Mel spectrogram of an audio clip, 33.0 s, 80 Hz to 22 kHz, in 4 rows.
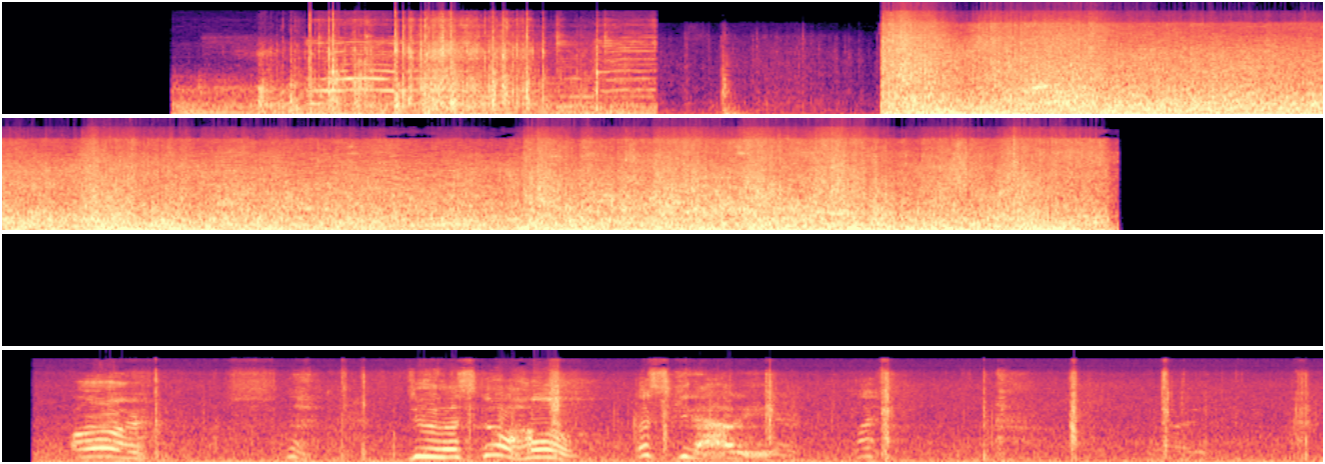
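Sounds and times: crashing din: 1.5s - 3.8s, 4.4s - 15.2s.

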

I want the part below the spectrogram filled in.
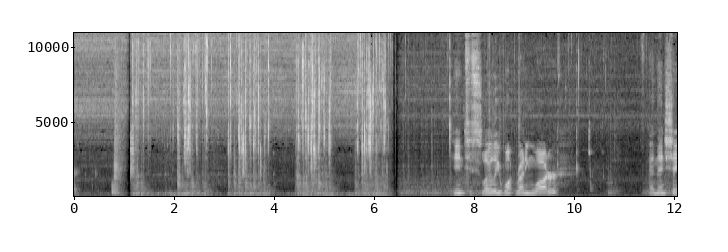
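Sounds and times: tap water running into sink: 0.0s - 11.6s.

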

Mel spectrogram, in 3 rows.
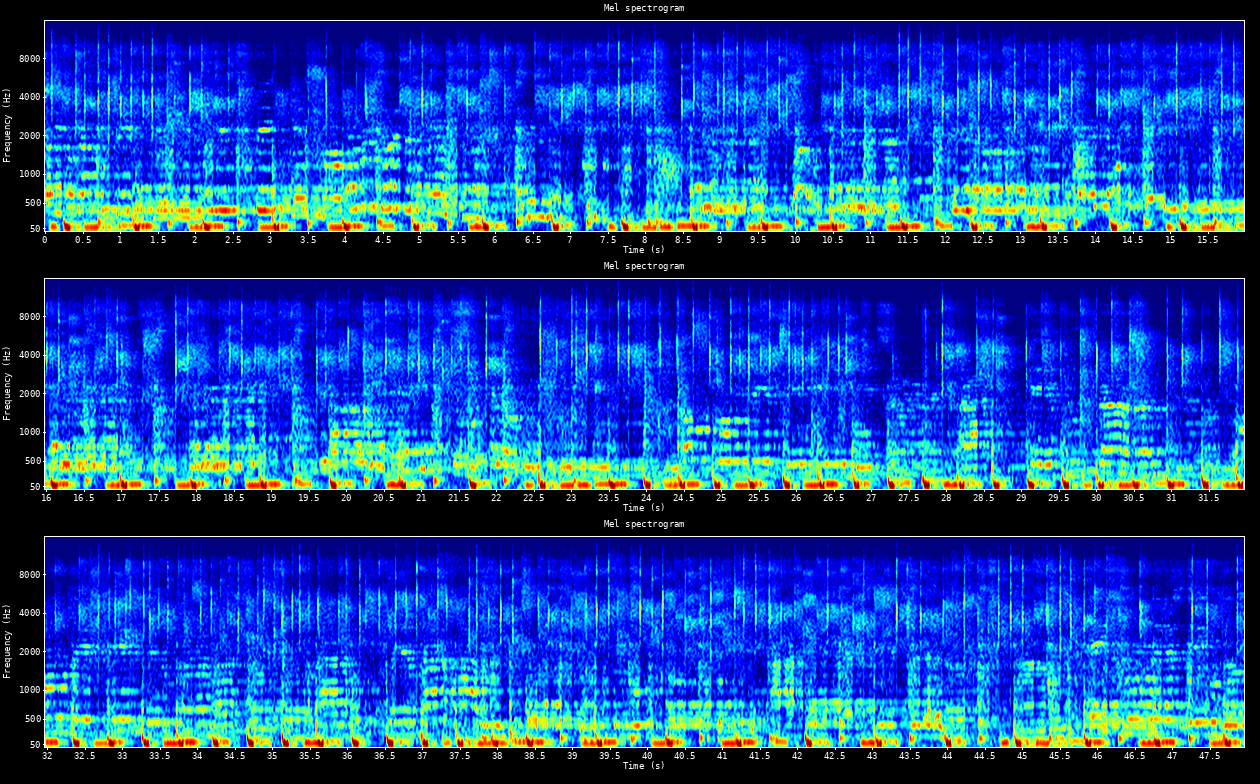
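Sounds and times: pop song with singing: 0.0s - 47.9s
tap shoes on hard floor: 0.2s - 47.9s.

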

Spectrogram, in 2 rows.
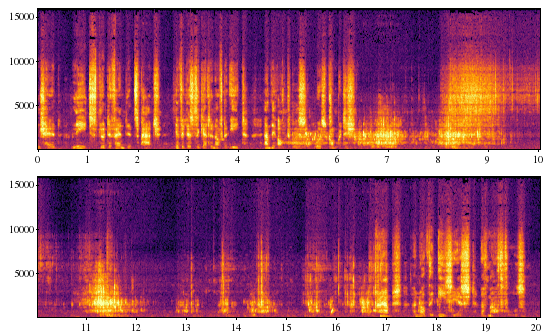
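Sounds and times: water splashing: 4.7s - 12.2s, 12.8s - 17.2s
water rushing and swirling: 4.8s - 12.2s, 12.8s - 17.0s.

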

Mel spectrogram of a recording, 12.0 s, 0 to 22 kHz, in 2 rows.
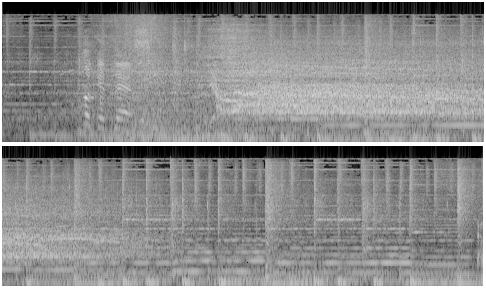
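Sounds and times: background music with steady beat: 0.0s - 12.0s
crowd cheering and yelling: 2.6s - 8.7s.

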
